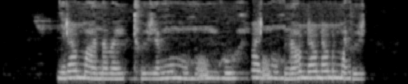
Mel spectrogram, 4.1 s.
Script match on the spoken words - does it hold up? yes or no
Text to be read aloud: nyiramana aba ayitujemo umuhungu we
no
